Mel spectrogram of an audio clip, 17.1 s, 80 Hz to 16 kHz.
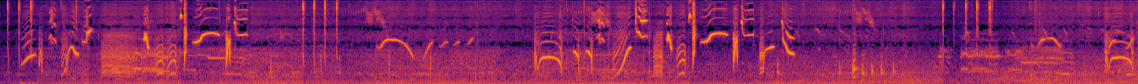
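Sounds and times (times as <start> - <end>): sharp clicks: 0.0 - 0.8, 4.5 - 5.2
bird whistling song: 0.3 - 1.5, 2.1 - 3.8, 5.5 - 7.2, 8.0 - 12.0, 15.5 - 17.0
harsh buzzy bird call: 0.3 - 3.8.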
